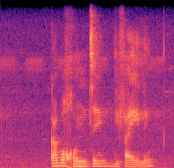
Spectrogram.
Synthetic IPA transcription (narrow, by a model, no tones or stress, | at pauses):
kʼabʊk͡xʰʊn̩t͡sʼɪdifaɪːlɪ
